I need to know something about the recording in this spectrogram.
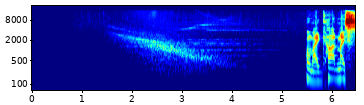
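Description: A shimmering magical whoosh sweeps downward in pitch and fades.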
